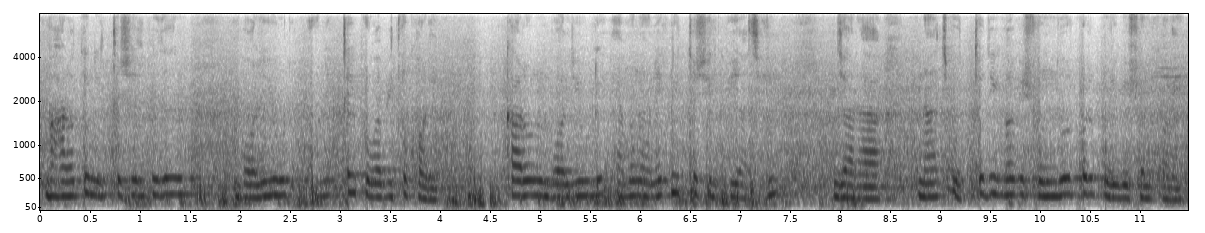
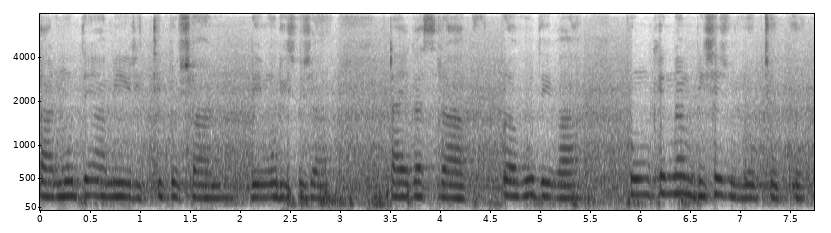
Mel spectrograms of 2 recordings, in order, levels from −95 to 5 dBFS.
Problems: background sounds at intervals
